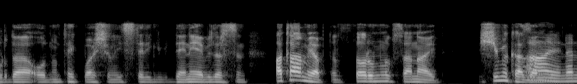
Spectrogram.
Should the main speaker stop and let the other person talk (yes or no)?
no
